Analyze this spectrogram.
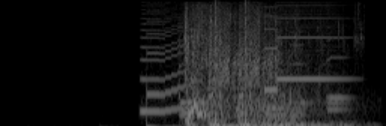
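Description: Upbeat video game music starts suddenly.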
